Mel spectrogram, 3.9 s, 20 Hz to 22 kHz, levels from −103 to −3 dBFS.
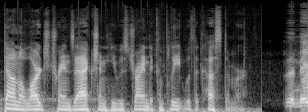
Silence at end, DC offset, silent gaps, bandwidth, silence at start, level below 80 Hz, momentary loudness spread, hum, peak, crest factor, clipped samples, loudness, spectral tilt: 0 s; under 0.1%; none; 12 kHz; 0 s; -38 dBFS; 15 LU; none; -2 dBFS; 18 dB; under 0.1%; -21 LUFS; -6.5 dB/octave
